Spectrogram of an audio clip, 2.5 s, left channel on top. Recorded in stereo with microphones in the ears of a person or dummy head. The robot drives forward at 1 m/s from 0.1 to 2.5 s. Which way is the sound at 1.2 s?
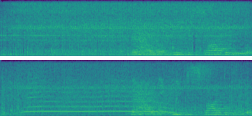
35° right (ahead or behind).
